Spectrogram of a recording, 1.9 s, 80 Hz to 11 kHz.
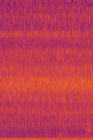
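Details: Mazda 3 1.6 four-cylinder after cylinder head work, needed because a badly warped engine block damaged a valve: even, steady low idle hum, no knocks, misses or rhythm changes, checked for coolant bubbling; normal idle.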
